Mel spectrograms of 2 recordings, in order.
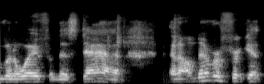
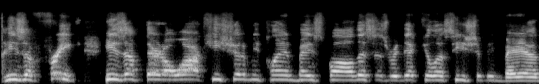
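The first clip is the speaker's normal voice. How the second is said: put-on high, heckling scream; 8 semitones higher than usual. Retelling how a heavyset man in the stands yelled: imitating a man screaming. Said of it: "starts screaming".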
